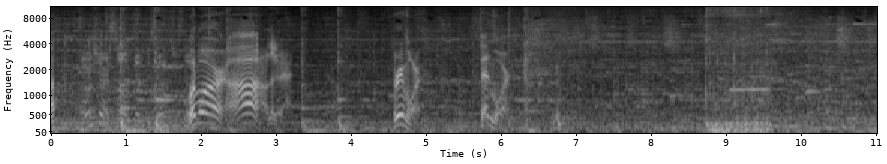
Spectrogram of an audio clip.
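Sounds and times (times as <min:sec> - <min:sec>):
slot machine game music: 0:00.0 - 0:11.0.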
